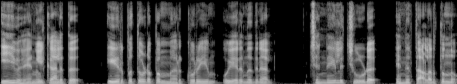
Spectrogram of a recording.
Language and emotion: Malayalam, sad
